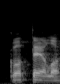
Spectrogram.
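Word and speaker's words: Kotelo: Just following Cotello here. He's actually don't know how do you want to pronounce his name, but I say it in the Finnish way.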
